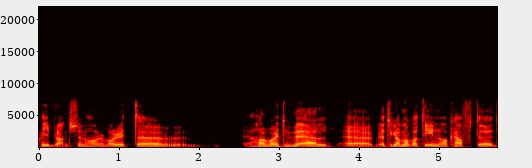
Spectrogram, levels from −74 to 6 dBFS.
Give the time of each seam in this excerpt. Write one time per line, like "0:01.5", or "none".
0:04.4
